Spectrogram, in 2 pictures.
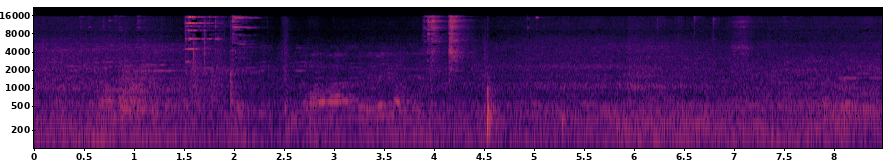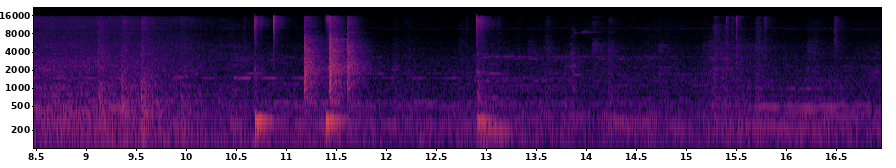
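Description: Sharp metallic clinks and knocks from dent-pulling tools on an auto-rickshaw's steel body panel, loudest about four seconds in and again around eleven seconds, over background music and voices.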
